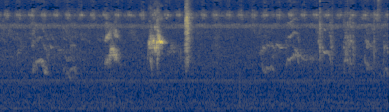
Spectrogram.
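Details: Mating call from a caged Eno red-eyes cockatiel breeder pair while breeding: a few soft chirps, then a cluster of three louder, rasping calls close together, followed by fainter wavering whistles.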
